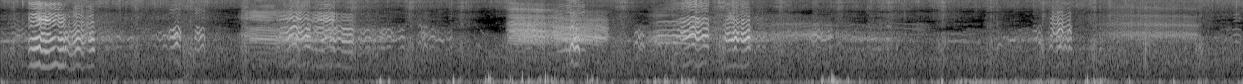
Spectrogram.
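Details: Several white cockatoos calling: grating, buzzy squawks in quick clusters, some overlapping, with a longer hoarse screech midway, above steady low rumbling noise.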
